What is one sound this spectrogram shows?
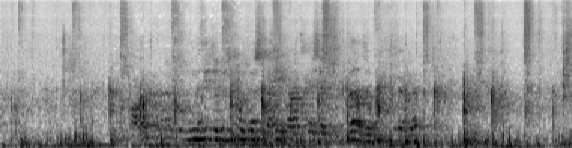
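A horse's hooves shuffle and thud on a soft floor.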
